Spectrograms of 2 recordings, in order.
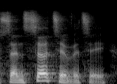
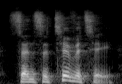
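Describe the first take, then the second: First: The stress is on a syllable other than 'tiv'. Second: The stress is on the syllable 'tiv'. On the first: The speaker calls it wrong. "not sensitivity" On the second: The speaker calls it right. "It's our tiv"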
